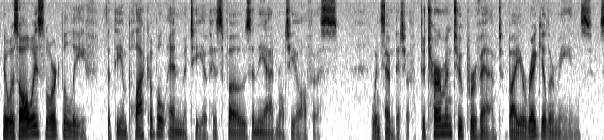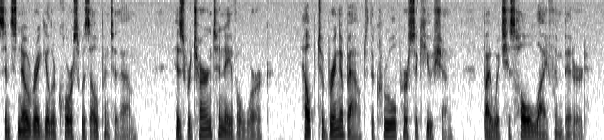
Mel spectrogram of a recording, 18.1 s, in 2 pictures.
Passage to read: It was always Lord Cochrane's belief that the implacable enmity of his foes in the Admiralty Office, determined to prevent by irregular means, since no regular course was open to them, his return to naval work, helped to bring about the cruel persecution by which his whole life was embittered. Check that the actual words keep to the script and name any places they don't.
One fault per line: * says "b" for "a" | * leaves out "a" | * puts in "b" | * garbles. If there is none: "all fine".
* leaves out "Cochrane's"
* garbles
* leaves out "was"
